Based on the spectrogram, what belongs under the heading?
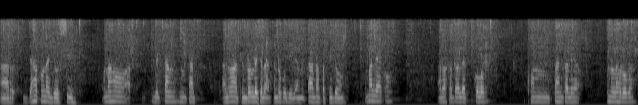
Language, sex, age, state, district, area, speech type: Santali, male, 45-60, Odisha, Mayurbhanj, rural, spontaneous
